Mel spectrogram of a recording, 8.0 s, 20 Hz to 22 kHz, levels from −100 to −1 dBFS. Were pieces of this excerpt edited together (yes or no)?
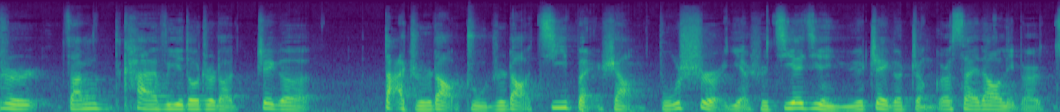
no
